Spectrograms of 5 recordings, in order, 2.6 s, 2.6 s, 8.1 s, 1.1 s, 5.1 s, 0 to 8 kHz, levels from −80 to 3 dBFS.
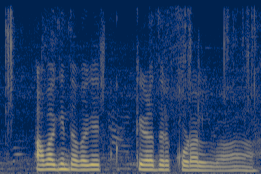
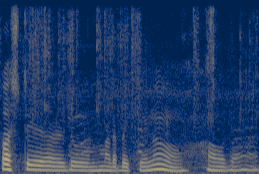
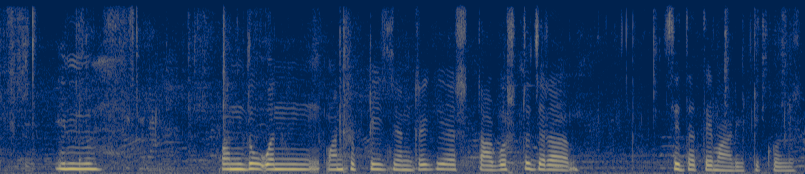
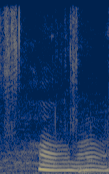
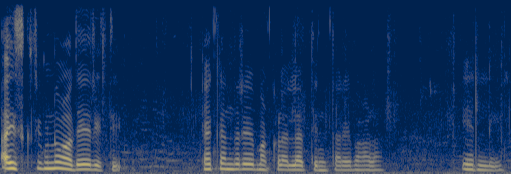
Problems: none marked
